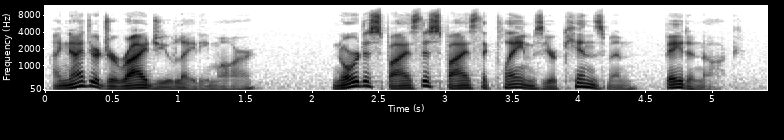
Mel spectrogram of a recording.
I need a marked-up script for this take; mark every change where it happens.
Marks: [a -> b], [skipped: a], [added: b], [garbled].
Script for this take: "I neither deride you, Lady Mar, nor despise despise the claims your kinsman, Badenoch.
"I neither deride you, Lady Mar, nor despise despise the claims your kinsman, Badenoch.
